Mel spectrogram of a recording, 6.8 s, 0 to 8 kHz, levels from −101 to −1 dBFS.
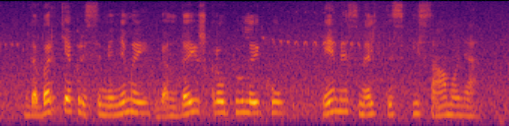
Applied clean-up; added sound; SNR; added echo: none; Ocean; 15 dB; none.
